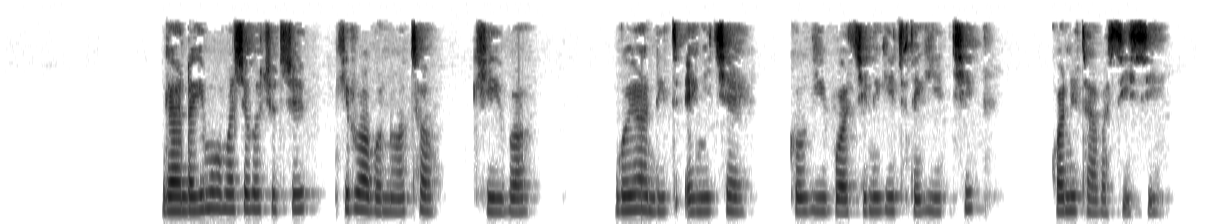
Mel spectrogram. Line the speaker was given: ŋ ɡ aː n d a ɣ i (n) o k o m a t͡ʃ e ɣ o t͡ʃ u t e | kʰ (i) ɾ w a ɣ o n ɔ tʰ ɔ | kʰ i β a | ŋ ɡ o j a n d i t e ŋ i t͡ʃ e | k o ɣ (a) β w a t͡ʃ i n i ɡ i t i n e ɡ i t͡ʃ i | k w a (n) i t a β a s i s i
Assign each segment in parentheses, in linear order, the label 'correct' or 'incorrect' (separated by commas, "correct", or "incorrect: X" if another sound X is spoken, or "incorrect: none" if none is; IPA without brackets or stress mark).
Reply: incorrect: m, correct, incorrect: i, correct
